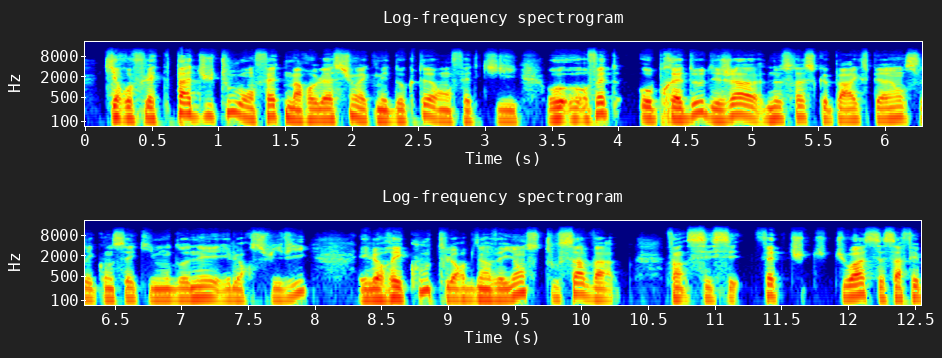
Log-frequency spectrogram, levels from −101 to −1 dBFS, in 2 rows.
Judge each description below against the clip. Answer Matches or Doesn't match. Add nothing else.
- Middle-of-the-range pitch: Doesn't match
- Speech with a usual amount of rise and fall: Matches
